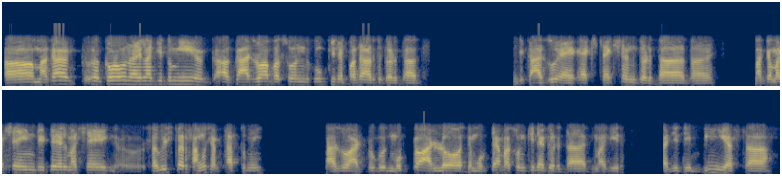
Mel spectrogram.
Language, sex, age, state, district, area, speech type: Goan Konkani, male, 45-60, Goa, Bardez, urban, conversation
